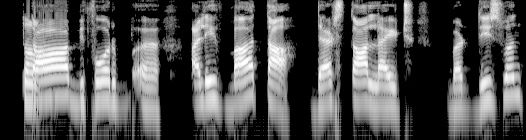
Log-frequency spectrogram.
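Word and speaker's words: ث: That's ta light. But this one tha. ta, T-H. ta. Thailand. Say with your mouth Thailand. Country. Thailand, Thailand. Tha. T-H. First two letters. Use Thailand, pronounce this tha.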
